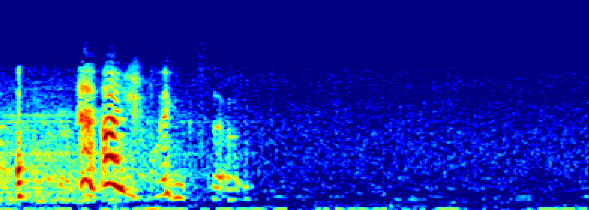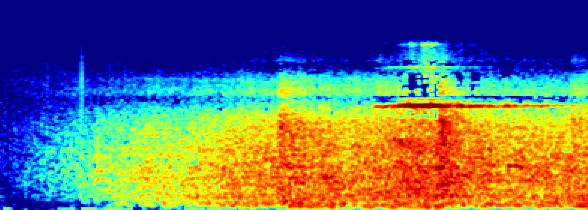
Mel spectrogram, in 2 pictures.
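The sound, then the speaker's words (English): A short stretch of voice gives way to quiet, then a train's broad rumble swells, briefly sharpened by a thin metallic squeal before settling into a steady roar, as the train waits beside the dock at Calais. “Oh, this is our train.”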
